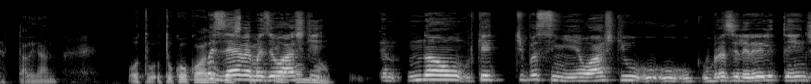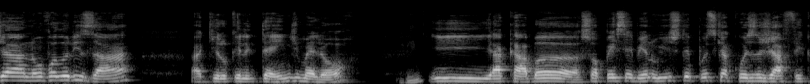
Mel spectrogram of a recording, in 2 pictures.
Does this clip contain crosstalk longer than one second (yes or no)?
yes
